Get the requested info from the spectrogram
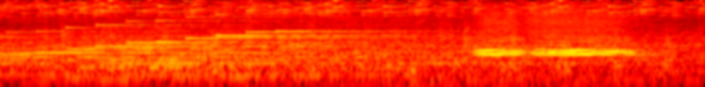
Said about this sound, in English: All aboard. Elmo's train is leaving the station. Chugga, chugga, chugga, chugga. Choo, choo.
